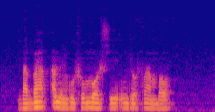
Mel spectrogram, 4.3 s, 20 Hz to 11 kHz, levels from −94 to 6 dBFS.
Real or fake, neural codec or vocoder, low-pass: fake; codec, 16 kHz in and 24 kHz out, 1.1 kbps, FireRedTTS-2 codec; 9.9 kHz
